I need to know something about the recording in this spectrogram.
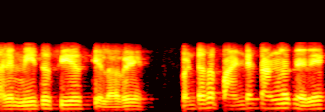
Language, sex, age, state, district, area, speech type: Marathi, male, 18-30, Maharashtra, Raigad, urban, conversation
